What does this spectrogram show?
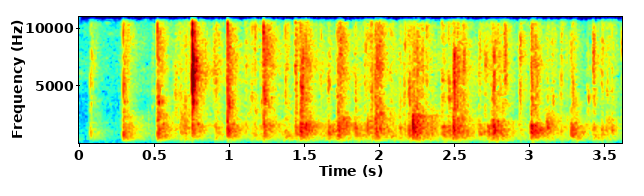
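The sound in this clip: A small audience at a library talk gives a round of applause, distinct individual claps pattering in an uneven rhythm at moderate volume without dying away.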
